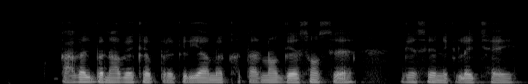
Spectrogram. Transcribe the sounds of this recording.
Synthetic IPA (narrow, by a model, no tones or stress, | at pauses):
kaːɡəd͡ʒbənaːbekepɾəkɾijamẽkʰət̪əɾnoɡɛːsõse | ɡɛːsenɪklət͡ʃʰɛi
